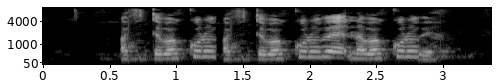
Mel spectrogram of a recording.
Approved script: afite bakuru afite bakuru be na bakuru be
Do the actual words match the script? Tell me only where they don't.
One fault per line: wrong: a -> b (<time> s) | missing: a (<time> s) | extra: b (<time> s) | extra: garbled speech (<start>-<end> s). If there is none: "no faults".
no faults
